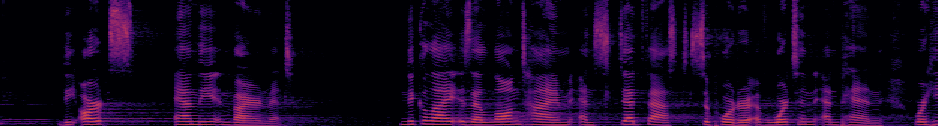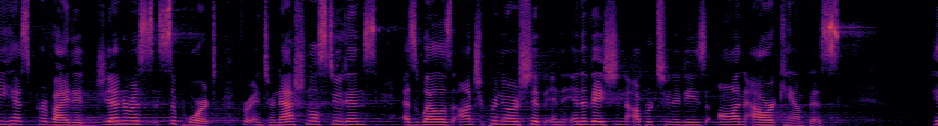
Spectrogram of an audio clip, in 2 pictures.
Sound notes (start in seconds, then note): none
